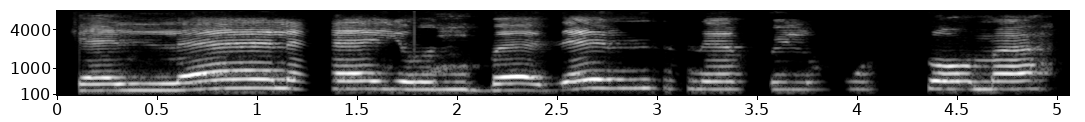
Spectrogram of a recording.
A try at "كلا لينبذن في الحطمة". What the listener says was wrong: இல் என்ற சவுண்ட் எடுக்கணும்.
